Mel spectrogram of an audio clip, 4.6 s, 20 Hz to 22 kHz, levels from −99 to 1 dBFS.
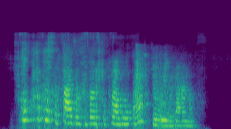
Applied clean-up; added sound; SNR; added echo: neural mask model Resemble Enhance denoiser.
